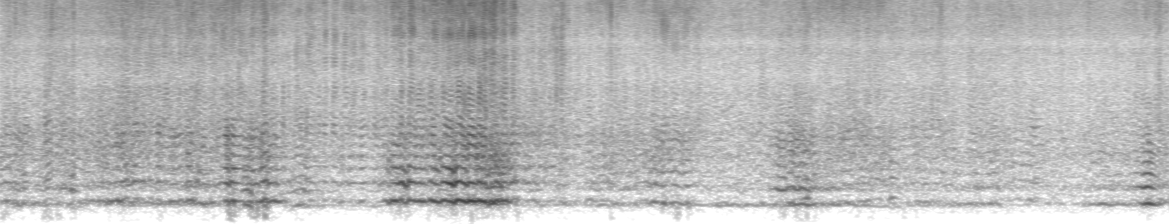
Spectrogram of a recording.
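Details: Dense colony hum of honey bees within the hive, a low steady drone that grows markedly louder in the middle as bees crowd near, then eases to a softer even buzz with small swells.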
